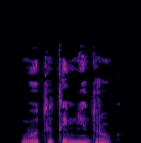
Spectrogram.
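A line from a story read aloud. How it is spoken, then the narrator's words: Tired. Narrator (Russian): так же устало сказал он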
